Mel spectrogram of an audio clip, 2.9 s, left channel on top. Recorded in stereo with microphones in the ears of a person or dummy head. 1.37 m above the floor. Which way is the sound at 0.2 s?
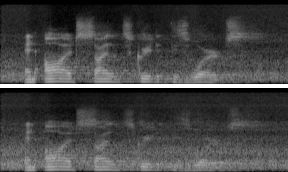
15° left (ahead or behind).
